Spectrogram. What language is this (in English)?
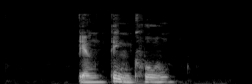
Min Nan Chinese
